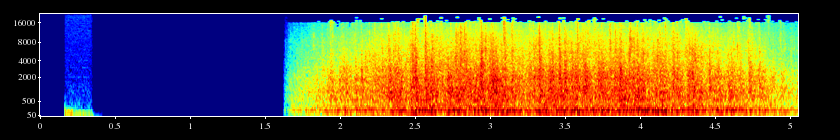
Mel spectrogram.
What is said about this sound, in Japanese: 雨の音が現実へ引き戻す。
